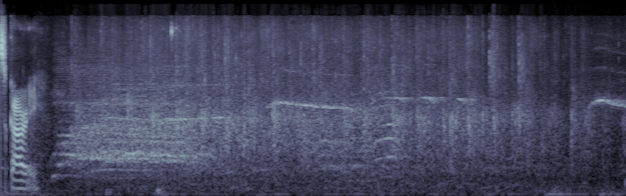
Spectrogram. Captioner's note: audience clapping and cheering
